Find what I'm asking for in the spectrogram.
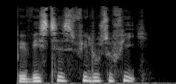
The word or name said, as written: bevidsthedsfilosofi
